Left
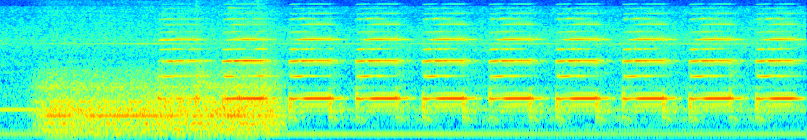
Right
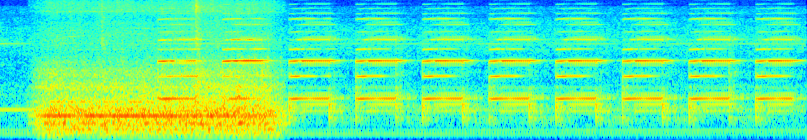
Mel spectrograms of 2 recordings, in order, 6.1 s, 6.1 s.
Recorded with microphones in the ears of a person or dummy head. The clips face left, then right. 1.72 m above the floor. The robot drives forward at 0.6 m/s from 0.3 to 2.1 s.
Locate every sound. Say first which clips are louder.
1.2 s an alarm clock: right 6 dB; 35° right (ahead or behind), 1.0 m; by 6.0 s 25° right (ahead or behind), 1.4 m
